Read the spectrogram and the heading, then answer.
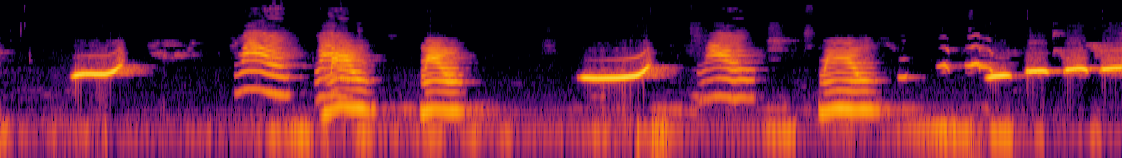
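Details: Indian ringneck parakeet talking at night: short rising whistles alternate with harmonic, speech-like syllables in bursts, several clipped notes near the end, with a low background hum throughout.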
